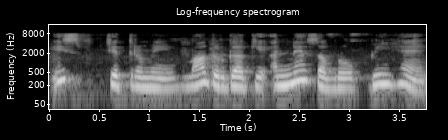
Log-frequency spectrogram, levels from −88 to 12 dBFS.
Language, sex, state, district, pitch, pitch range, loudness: Hindi, female, Haryana, Jhajjar, 190 Hz, 170-215 Hz, -15 LUFS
